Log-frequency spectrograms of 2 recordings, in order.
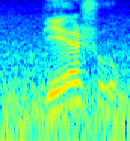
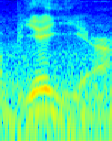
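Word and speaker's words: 别墅: 别墅啊，别墅不认识啊，就把那事儿念成叫别野啊，开玩笑啊。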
